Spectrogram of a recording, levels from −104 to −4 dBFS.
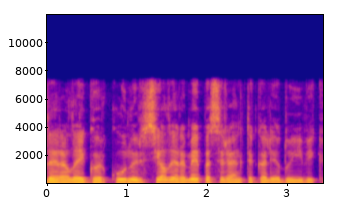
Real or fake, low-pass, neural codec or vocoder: real; 7.2 kHz; none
